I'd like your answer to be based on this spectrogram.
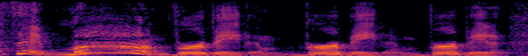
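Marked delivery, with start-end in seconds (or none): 0.3-0.8 sudden high yell for mom; scream. Retold or imitated. Daughter screaming for her mom at the window. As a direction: shout for mom across the house. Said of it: "the first thing I do is scream".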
